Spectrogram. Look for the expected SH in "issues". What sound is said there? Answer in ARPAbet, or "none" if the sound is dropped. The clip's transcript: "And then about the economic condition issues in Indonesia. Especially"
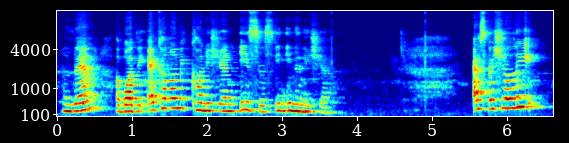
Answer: S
